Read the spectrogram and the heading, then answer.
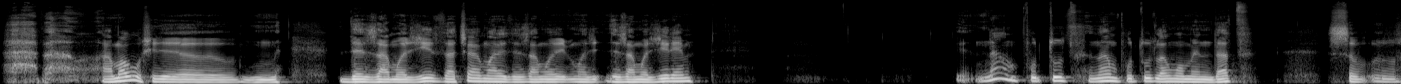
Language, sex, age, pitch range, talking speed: Romanian, male, 60-79, 115-155 Hz, 85 wpm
